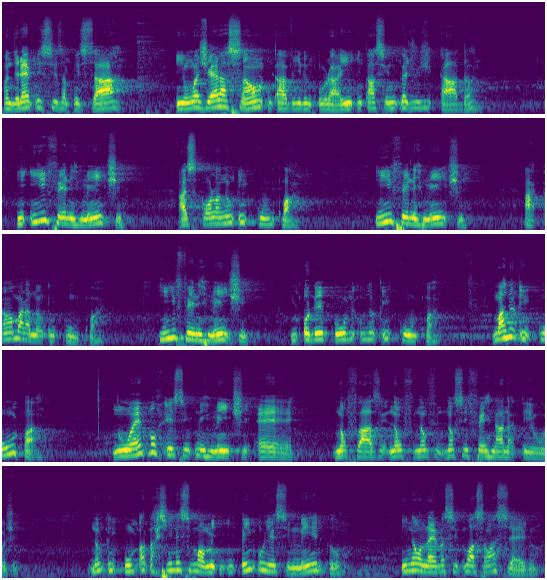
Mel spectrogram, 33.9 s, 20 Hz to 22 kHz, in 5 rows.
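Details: Adult man with congenital cleft lip and palate, operated at age 5 and again around 18 with seven surgeries in all, speech therapy from age 7 to 17, voice not fully rehabilitated; cleft palate speech.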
